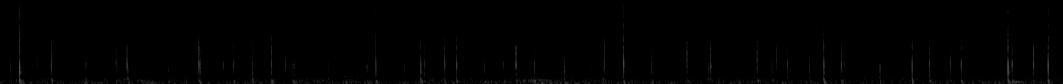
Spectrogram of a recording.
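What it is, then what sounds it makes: Leather makeup bag. Fingertips and nails tap quickly on a white textured leather zip pouch makeup bag. The result is a rapid, irregular stream of short, dry clicks that reach up into bright highs, set over a quiet, steady low hiss.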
